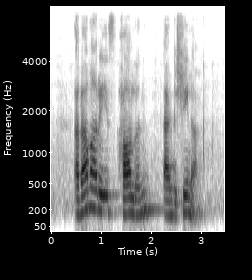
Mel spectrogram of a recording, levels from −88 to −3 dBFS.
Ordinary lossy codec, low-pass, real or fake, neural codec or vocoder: Opus, 64 kbps; 7.2 kHz; fake; codec, 24 kHz, 3 kbps, HILCodec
